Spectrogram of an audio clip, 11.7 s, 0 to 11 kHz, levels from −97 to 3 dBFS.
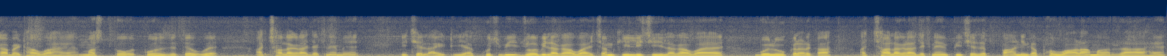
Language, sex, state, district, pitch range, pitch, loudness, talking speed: Hindi, male, Bihar, Araria, 125-135 Hz, 130 Hz, -16 LUFS, 230 wpm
